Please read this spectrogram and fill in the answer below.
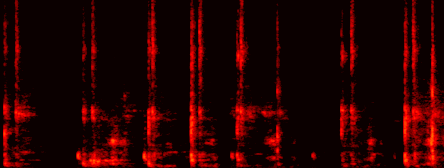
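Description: Faint, irregular clicking, several clicks a second with a couple of short pauses, from computer input as a drawing on a digital whiteboard is erased stroke by stroke.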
